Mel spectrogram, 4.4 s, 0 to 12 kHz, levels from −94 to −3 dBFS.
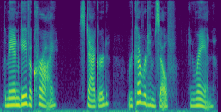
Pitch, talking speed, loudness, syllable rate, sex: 210 Hz, 135 wpm, -17 LUFS, 4.9 syllables/s, female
